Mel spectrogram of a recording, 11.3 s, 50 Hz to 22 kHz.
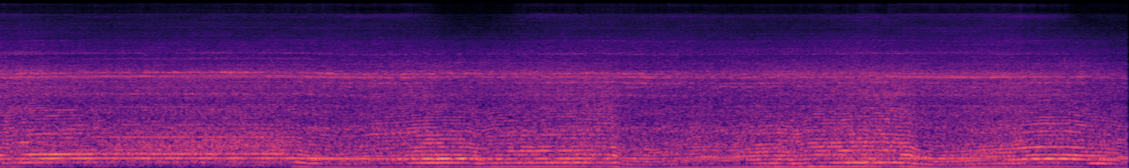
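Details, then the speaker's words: Electrolux 614 upright vacuum before refurbishment: steady motor whine with a coarse, uneven rumble and wavering pitch underneath; rough motor noise, later fixed by cleaning and greasing the motor. "Now, before I switch this cleaner on, let's hear from the previous video, my unboxing and first look. Let's listen to what this cleaner sounded like before I refurbished it."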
